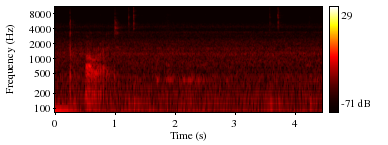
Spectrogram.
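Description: Computer mouse clicks: a single sharp click, then a quick pair about a second in and another quick pair near the end.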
